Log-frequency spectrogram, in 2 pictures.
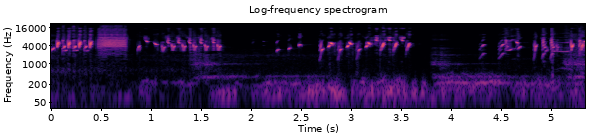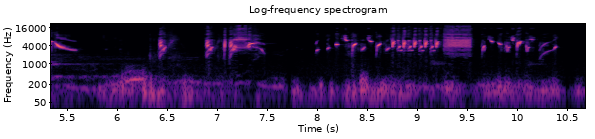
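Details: European goldfinch in full song as masteran material: harsh buzzy bursts alternating with sparkling twittering phrases and pauses, low murmuring background throughout.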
